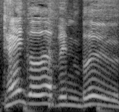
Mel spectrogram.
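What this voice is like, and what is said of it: Imitates another person's voice. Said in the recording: “do an impression of Bob Dylan”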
